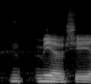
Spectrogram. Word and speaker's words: Miyoshi: the one of uh miyoshi that's how you pronounce him miyoshi uh um he plays the cosplay as a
